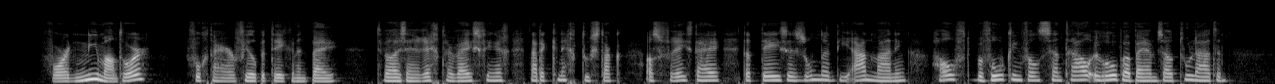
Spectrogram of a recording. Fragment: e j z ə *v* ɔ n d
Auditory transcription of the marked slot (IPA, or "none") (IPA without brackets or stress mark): z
